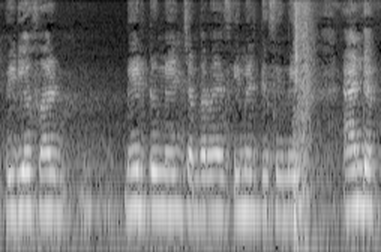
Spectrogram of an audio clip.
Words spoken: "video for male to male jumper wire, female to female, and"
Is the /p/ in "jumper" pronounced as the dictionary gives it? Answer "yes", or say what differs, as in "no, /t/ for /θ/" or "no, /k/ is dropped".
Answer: no, /b/ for /p/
